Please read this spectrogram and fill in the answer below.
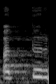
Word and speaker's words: अत्तर: तो देखो त तर, तर प्रोनाउंसिएशन क्या होता है, तर. तो त प्लस त, दो त यहाँ पे है, त प्लस त, तो इस तरह से बनेगा त. अत्तर, अत्तर, अत्तर, अत्तर.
